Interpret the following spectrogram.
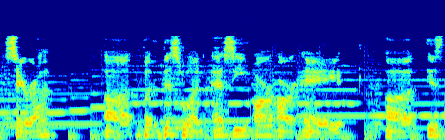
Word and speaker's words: Serra: Sarah level?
